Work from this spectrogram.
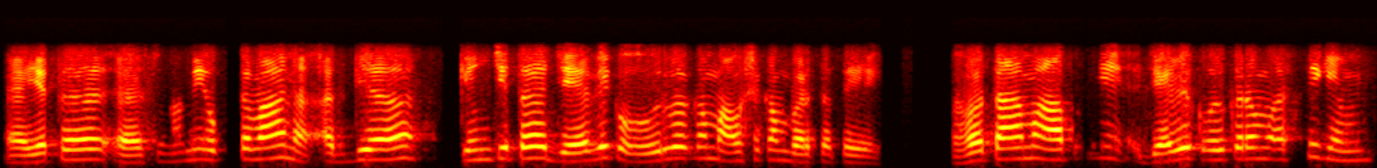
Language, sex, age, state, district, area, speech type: Sanskrit, male, 18-30, Rajasthan, Jodhpur, rural, conversation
